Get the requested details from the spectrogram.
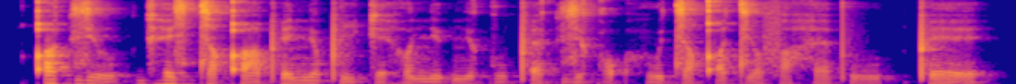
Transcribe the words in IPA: qʼɨkzʲu | ɡʱesʲ tʲɛqʼɛpʼe nʲɔpʼike ɦɤnʲɨʔnʲɤ kupʼɛkzʲɔ kɔʔhutʲɤ qʼɤtʲɔfa hɛpʼu | pʼe

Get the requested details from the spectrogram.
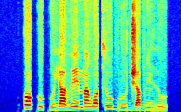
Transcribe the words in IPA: kɔ˦ ku˨kʷɪ˨ ja˦˨ veː˦mã˦wɔ˦ t͡suː˦buː˨d͡ʒa˨˦bĩ˨ ru˨

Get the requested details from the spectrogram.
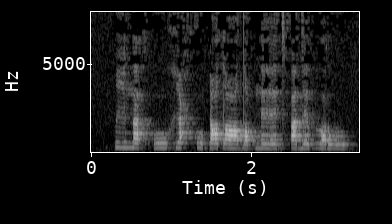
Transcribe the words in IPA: pi nat͡sʼuːxiħ xuʔi dˤaːdˤɪp neːt͡sʼadep ðɔɾu

